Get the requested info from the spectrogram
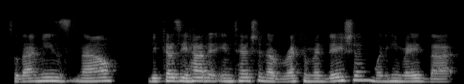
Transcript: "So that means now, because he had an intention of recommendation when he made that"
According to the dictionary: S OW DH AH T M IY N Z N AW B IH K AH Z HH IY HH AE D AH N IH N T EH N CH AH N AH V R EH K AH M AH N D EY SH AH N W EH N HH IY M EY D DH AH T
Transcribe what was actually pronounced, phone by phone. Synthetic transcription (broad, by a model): S OW DH AH T M IY N Z N AW B IH K AH Z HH IY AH D AH N IH N T EH N SH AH N AH V R EH K AH M AH N D EY SH AH N W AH N IY M EY D DH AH T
